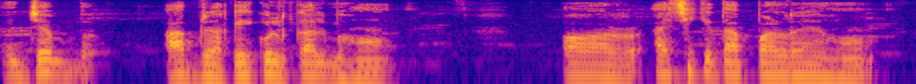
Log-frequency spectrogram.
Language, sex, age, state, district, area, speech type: Urdu, male, 30-45, Delhi, South Delhi, urban, spontaneous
